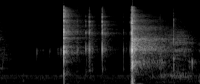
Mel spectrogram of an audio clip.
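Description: Ring-pull tab of a 330 ml aluminium can of lager being cracked open: two sharp cracks about 0.7 s apart, each trailing off in a short hiss of escaping carbonation gas, with small clicks of the tab between them.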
